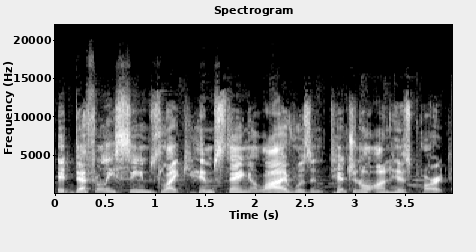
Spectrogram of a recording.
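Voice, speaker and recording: A man presents a scripted video essay in a bright, forward voice. His explanatory delivery is lively and emphatic, with faint music underneath. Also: high-pitched, brisk. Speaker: host of a video game analysis series. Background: background music.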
